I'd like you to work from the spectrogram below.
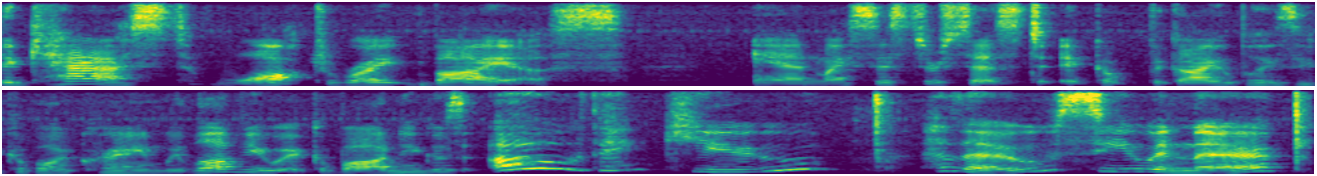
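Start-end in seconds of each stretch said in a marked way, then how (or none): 6.8-9.7 terrible put-on British accent, very high, swooping. Retelling how a British actor from a loved show greeted fans in a hallway, in a terrible British accent. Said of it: "It's a terrible British accent".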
